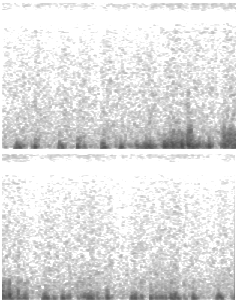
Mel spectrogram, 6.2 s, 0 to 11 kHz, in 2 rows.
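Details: A person's own heartbeat: soft, low, muffled thumps at about 100 per minute, somewhat uneven, over a steady background hiss.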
